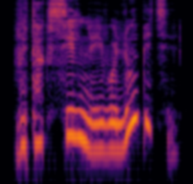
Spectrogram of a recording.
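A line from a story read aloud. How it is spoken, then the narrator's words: Soft question. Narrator (Russian): мягко спросила Люсинда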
